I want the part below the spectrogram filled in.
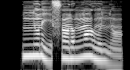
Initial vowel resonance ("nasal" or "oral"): nasal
